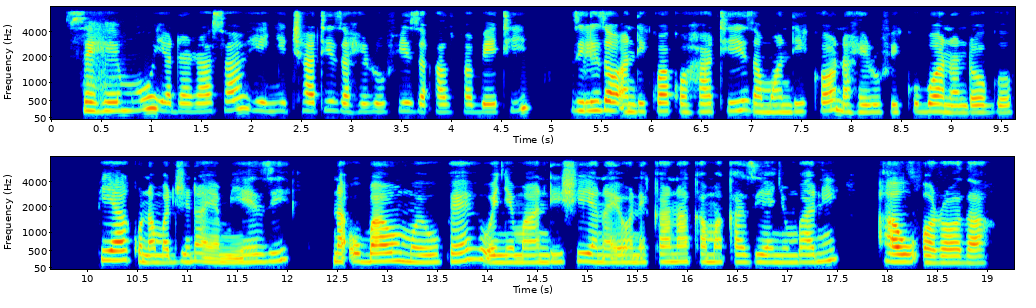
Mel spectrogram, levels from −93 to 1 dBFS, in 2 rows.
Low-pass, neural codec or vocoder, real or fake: 7.2 kHz; none; real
